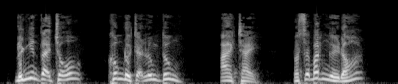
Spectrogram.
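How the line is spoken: Shout. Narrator (Vietnamese): Lam Cảnh Nghi quát lên

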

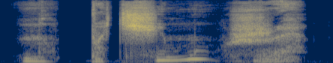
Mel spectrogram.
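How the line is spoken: Hissing. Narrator (Russian): прошипела Софья

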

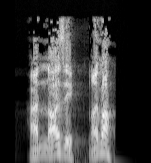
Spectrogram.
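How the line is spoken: Angry shout. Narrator (Vietnamese): Phác Ma Thiên tức giận quát

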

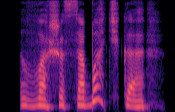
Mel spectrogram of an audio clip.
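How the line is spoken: Stunned mutter. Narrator (Russian): пробормотал ошарашенный официант

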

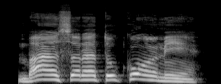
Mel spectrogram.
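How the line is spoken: Sudden chanting. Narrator (Russian): произнес вдруг нараспев Квов Дзин

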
